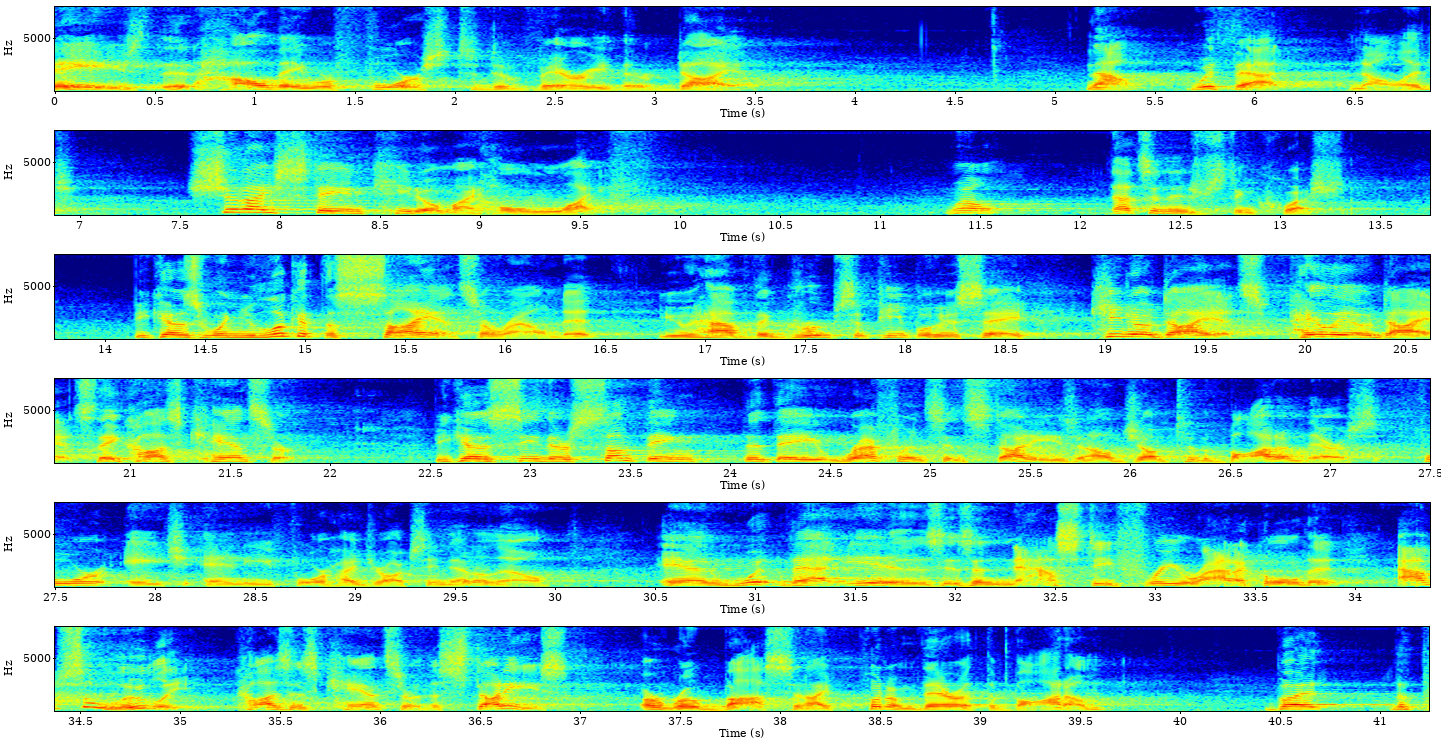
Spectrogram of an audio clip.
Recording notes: keynote lecture at KetoCon Austin 2022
